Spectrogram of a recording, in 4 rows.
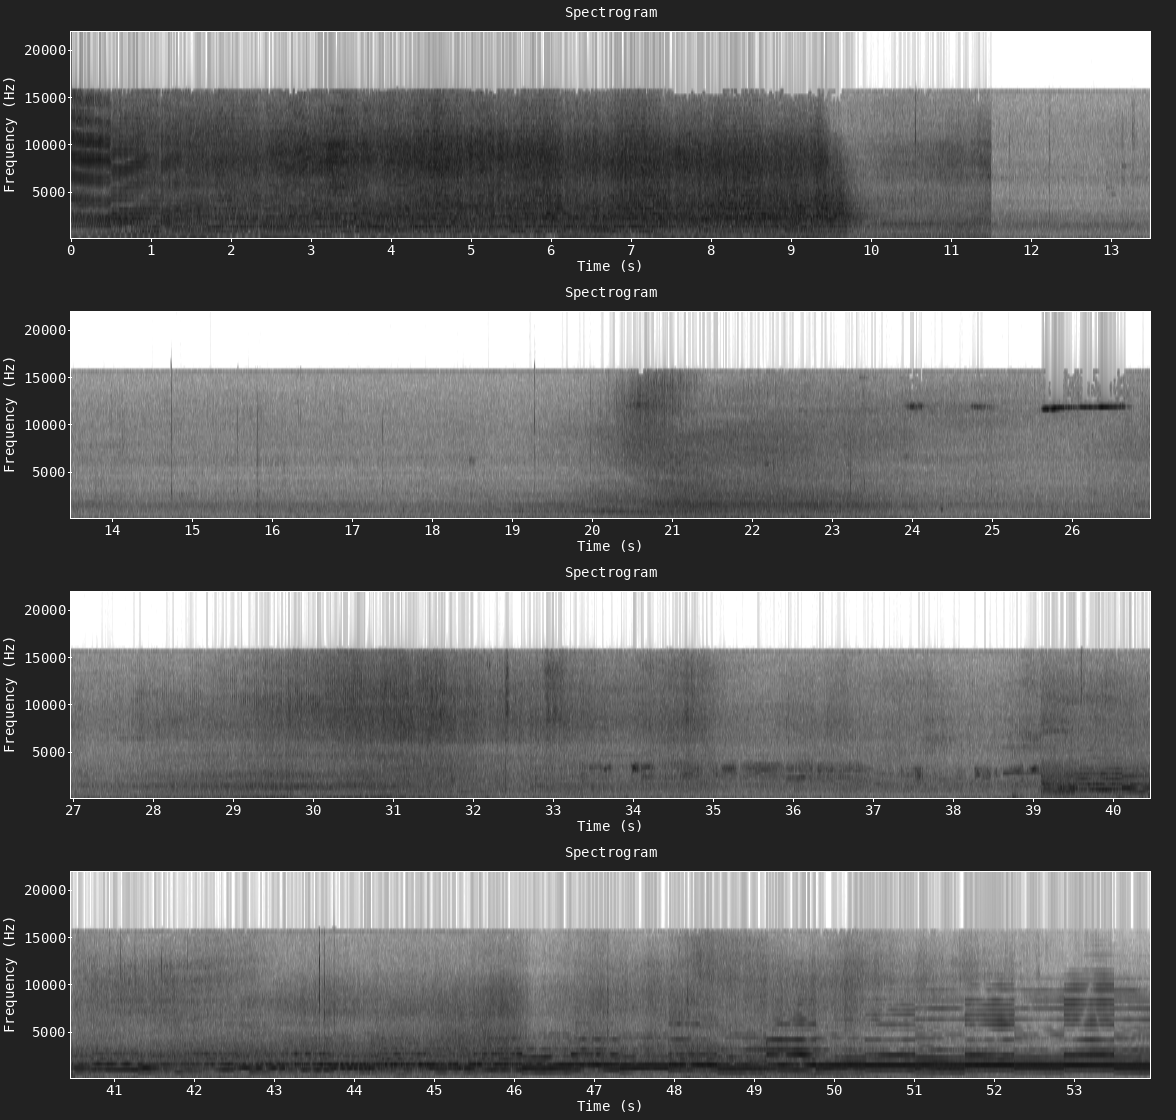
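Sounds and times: two-tone emergency siren: 0.0 - 10.1, 38.2 - 53.9
vehicles driving past: 0.0 - 53.9.

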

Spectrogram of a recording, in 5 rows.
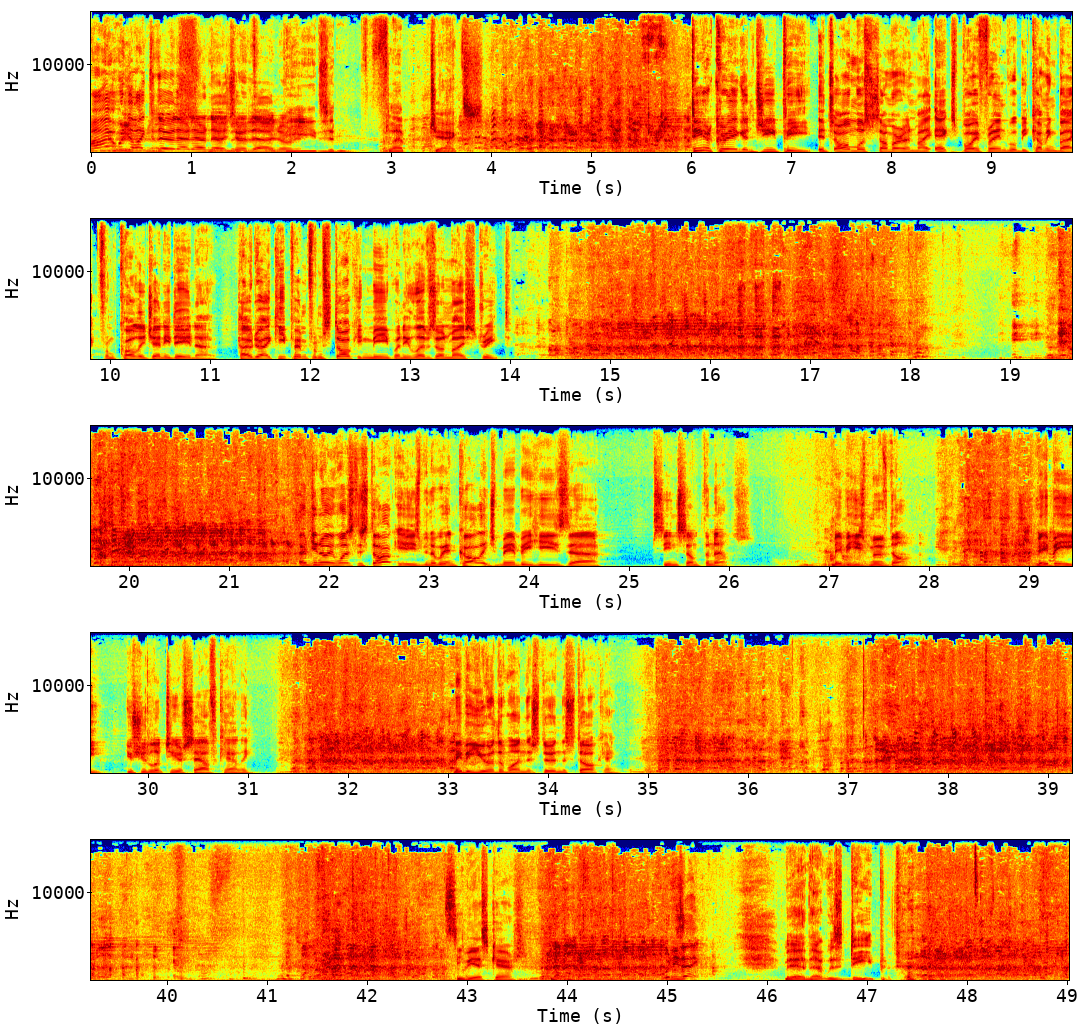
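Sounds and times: studio audience laughing: 2.8 - 6.2, 14.1 - 21.8, 26.8 - 29.4, 31.3 - 33.3, 34.8 - 43.0, 43.6 - 45.7, 47.2 - 49.0.

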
